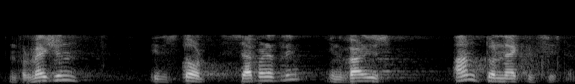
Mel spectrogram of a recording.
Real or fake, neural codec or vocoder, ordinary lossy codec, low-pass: real; none; AAC, 16 kbps; 7.2 kHz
